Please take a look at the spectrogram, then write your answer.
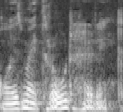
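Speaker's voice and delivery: ordinary talk, nothing marked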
